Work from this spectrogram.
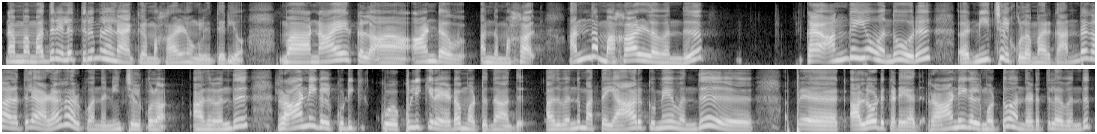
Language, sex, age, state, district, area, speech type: Tamil, female, 30-45, Tamil Nadu, Madurai, urban, spontaneous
